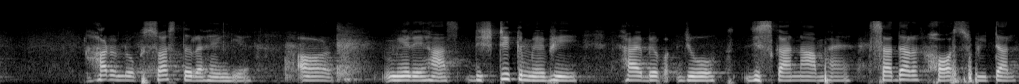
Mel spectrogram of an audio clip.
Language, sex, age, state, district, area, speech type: Hindi, female, 30-45, Bihar, Samastipur, rural, spontaneous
